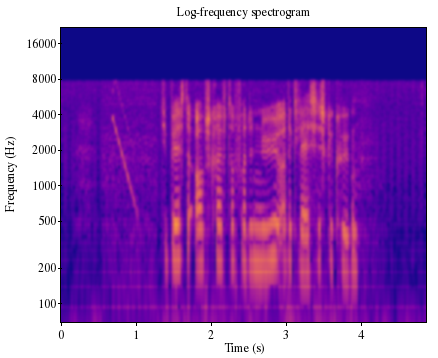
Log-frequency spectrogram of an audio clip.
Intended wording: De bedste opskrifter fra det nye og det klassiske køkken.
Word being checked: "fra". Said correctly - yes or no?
yes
